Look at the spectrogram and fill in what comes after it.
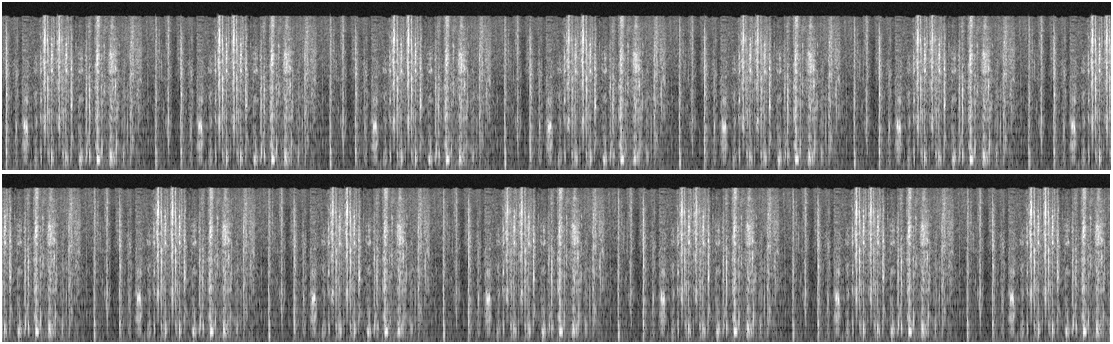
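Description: Rapid wet munching and smacking, the eating sound of a small cartoon creature chewing a strawberry, in clusters that repeat about every two seconds as a loop.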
